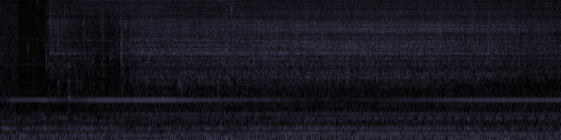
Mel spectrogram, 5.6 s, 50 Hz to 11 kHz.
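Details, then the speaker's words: Watercooling pump run flat out on unregulated 12 V (usually regulated, normally quieter) in Core P3 build with PrimoChill Vue coolant: steady high whine with thin tone over fast-rushing water; pump loud at full voltage. "the pump is really loud because it's not regulated at the moment because I'm I'm feeding it off to 12 volts"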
